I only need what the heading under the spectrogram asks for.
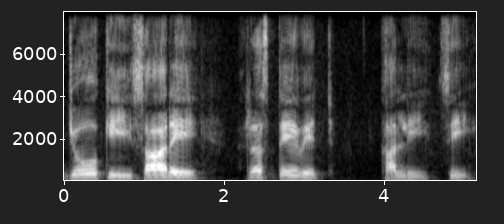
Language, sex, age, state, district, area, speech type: Punjabi, male, 18-30, Punjab, Fazilka, rural, spontaneous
